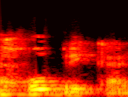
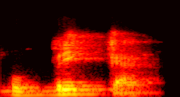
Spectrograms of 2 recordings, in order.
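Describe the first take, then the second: First: The stress falls on the first syllable, ru. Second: The stress falls on the second syllable, bri. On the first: The speaker calls it wrong. "isso aqui está errado" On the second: The speaker calls it right. "A sílaba mais forte é o bri"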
